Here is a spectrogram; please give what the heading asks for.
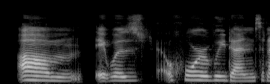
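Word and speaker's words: Noumena: I know it's pronounced Numina, but it's not. I call it Numina.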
